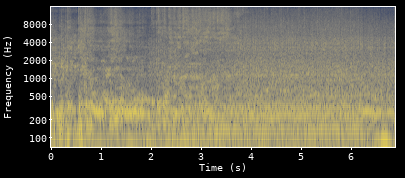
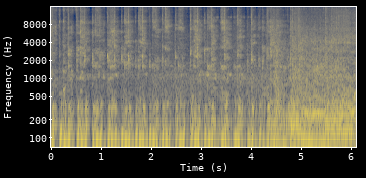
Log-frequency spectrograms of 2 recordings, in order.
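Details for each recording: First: 1974 Harley-Davidson Ironhead XLH Sportster chopper on a battery charger at startup, before the ignition work: loud, uneven idle with occasional stumbles, as if about to die; the owner suspects the ignition is cutting out, and fuel is reaching it. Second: 1974 Harley-Davidson Ironhead Sportster chopper, battery at 12.8 V: throttle blips, then smooth steady loping idle with no misfires; normal idle.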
